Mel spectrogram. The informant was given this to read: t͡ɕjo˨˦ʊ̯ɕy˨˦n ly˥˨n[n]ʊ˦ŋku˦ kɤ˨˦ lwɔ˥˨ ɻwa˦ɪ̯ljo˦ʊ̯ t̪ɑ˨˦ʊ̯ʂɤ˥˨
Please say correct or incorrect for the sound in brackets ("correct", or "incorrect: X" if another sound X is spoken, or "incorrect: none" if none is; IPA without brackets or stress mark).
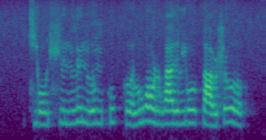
incorrect: l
